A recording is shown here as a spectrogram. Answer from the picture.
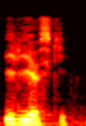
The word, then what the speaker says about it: Ilievski: Ilievski.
